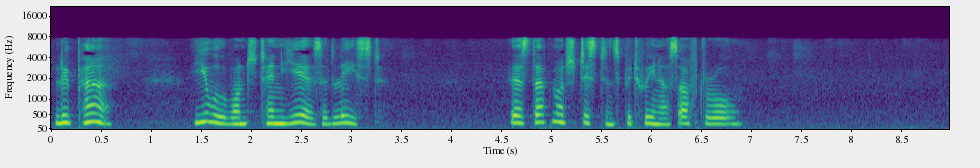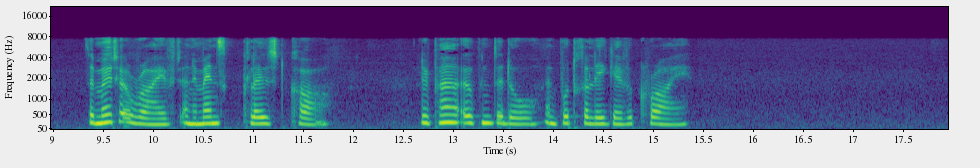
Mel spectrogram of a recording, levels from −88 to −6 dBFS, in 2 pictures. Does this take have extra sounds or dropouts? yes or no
no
